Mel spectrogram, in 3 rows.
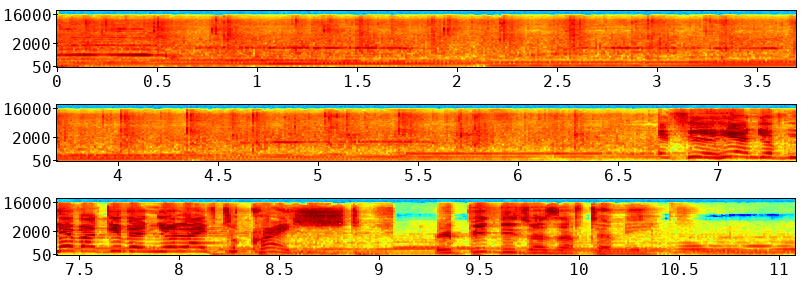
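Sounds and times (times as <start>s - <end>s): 
audience clapping: 0.0s - 8.1s
speech: 6.9s - 10.5s.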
